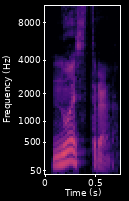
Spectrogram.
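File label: "nuestra", Spanish, male; mekanta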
